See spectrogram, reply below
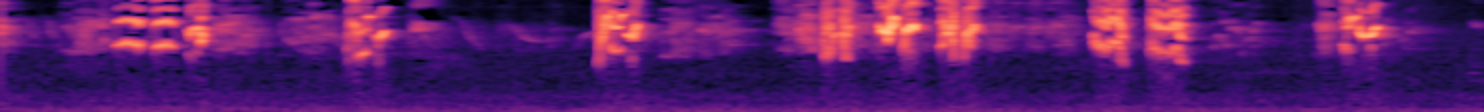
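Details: Pet lovebirds chattering with rapid, high, squeaky notes and short stuttered trills in quick succession, faint low rumble in the background.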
